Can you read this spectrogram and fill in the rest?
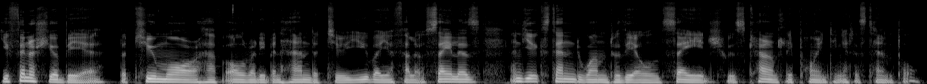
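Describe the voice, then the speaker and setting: A man reads a second-person story in a measured, wry way. His voice is mellow and of middle pitch, recorded close and completely dry. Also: steady tone, creaky, no echo. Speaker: narrator.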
